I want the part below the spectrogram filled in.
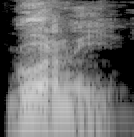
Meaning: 1. mountain 2. rock 3. mining
- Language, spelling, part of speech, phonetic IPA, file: Russian, горный, adjective, [ˈɡornɨj], Ru-горный.ogg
